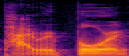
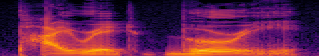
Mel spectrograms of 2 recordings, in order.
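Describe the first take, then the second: First: Borg is said with an English pronunciation. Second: Borg is said with a Swedish pronunciation. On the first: "most people just call it" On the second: "if you were pronouncing it in Swedish"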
